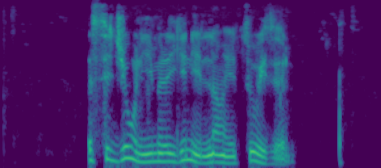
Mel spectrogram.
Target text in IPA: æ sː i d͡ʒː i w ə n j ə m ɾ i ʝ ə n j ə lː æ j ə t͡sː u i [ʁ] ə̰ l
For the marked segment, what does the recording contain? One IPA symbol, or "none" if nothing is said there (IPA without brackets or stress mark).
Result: ð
